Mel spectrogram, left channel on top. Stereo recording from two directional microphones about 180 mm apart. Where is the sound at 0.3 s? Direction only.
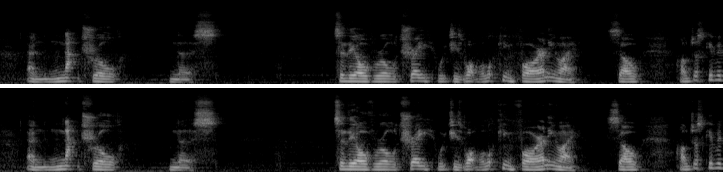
50° right (ahead or behind).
